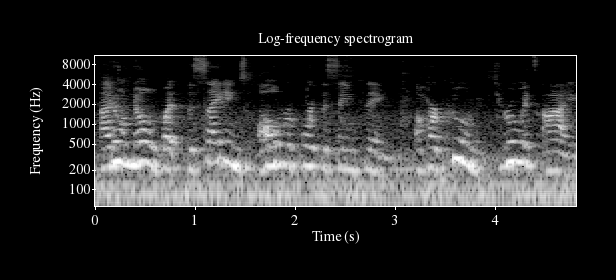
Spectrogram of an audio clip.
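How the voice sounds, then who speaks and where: A woman's voice: on the high side, moderate pace, background noise, lightly acted. A woman playing an earnest, determined mother in a live radio play. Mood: earnest, grave. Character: earnest, determined mother on a bog outing with child. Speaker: stage actor. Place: live theatre performance in a venue. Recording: roomy distant live stage recording, loud music.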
